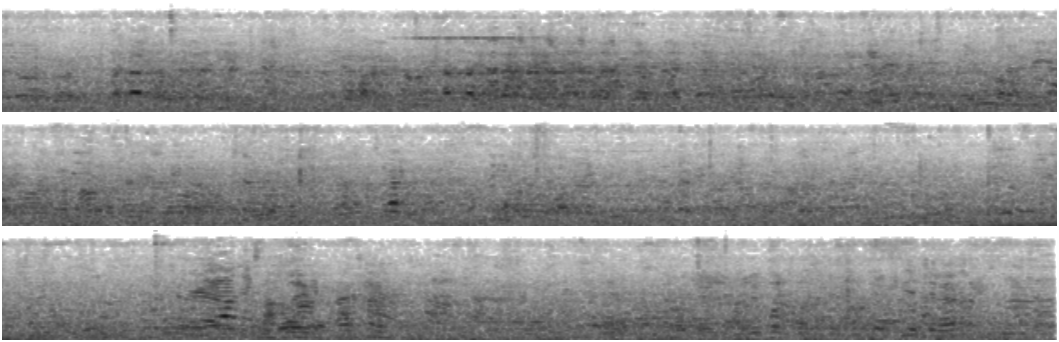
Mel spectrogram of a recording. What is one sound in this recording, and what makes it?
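A crowd of people chatters steadily outdoors.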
